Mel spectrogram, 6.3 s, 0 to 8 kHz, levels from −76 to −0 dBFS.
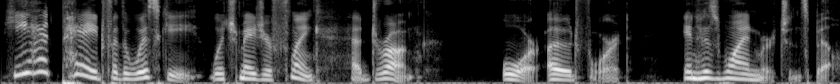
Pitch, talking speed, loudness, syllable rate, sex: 220 Hz, 190 wpm, -16 LUFS, 4.1 syllables/s, female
